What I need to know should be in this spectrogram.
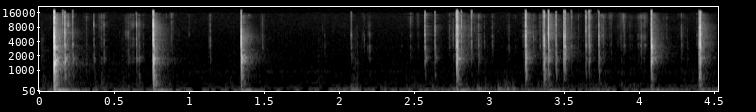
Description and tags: nut cracking 4
cracking, nut, nutcracker, opening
